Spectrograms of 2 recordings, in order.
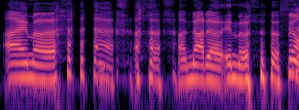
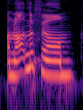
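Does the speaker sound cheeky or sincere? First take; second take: cheeky; sincere. First: It is said coyly, with playful hesitations. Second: It is said plainly, without playful hesitations. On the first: The denial is not meant seriously. "It didn't sound like he was being cheeky or being like" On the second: The denial is meant seriously. "He was very straightforward"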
